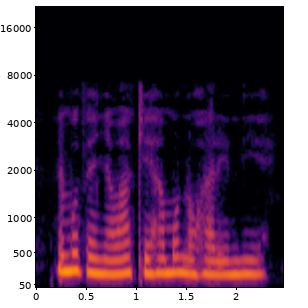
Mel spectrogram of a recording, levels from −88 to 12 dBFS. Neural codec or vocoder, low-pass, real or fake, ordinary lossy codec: none; 7.2 kHz; real; AAC, 32 kbps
